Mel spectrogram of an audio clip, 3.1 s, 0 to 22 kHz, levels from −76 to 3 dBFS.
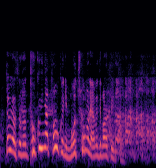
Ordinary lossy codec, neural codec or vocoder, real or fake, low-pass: none; codec, 44.1 kHz, 7.8 kbps, DAC; fake; 7.2 kHz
